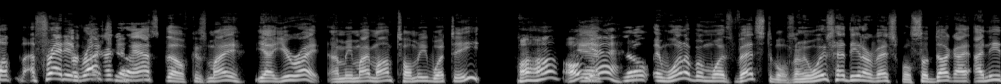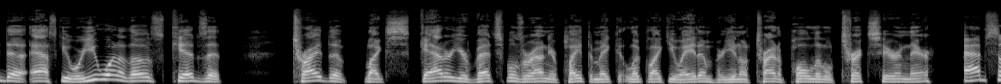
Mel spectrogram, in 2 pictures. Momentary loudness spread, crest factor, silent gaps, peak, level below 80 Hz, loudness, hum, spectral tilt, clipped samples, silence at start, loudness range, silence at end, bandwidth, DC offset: 5 LU; 16 dB; 4.82-5.12 s, 11.66-11.71 s, 12.77-12.92 s, 13.49-13.64 s, 14.12-14.20 s, 19.38-19.62 s; -2 dBFS; -62 dBFS; -18 LUFS; none; -5.5 dB/octave; under 0.1%; 0 s; 2 LU; 0 s; 14 kHz; under 0.1%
